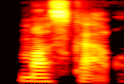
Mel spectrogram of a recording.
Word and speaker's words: MoSCoW: It is known as MSCW pronounced Moscow.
